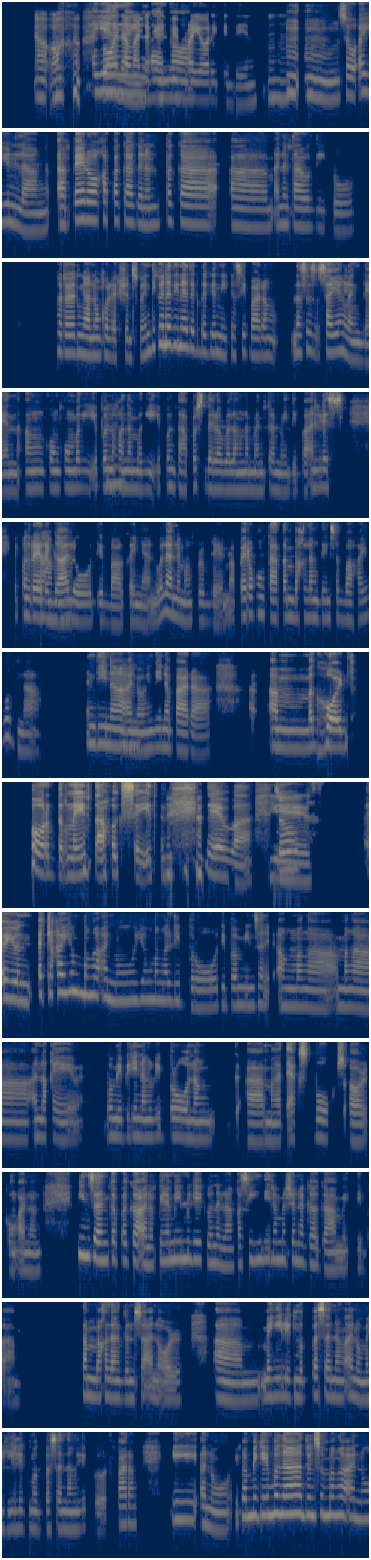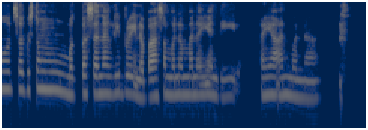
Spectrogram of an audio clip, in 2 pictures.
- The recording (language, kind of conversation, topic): Filipino, podcast, Paano mo inaayos ang maliit na espasyo para maging komportable ka?
- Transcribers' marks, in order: chuckle; other background noise; laugh; other animal sound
